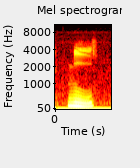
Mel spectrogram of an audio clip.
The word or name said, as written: ní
